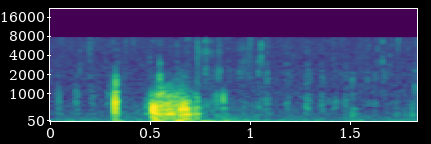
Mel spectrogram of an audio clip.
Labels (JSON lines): {"label": "biophony, low growl", "recorder": "SoundTrap 300"}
